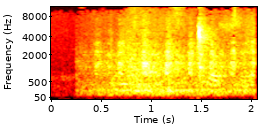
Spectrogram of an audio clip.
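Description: Harvey, a US war veteran's dog and constant companion, pants rapidly and steadily, quick breathy huffs running continuously after a brief quiet start.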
